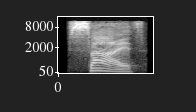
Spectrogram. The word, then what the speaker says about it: scythe: Skithy? Skahythy? Scut? How do you say it? Scythe of Quakes. Scythe of Quakes. Step 1. Learn how to pronounce Skoitihi? Scythe.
